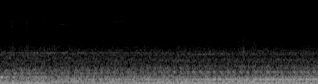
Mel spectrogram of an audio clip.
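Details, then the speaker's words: Hyundai Avega at idle: fine with AC off, but with AC switched on a low uneven growl and faint drone appear; caused by the AC compressor. "tapi ketika AC on ya saklar AC kita on itu ada suara kasar kayak ngorok"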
